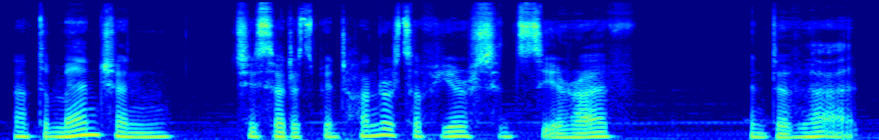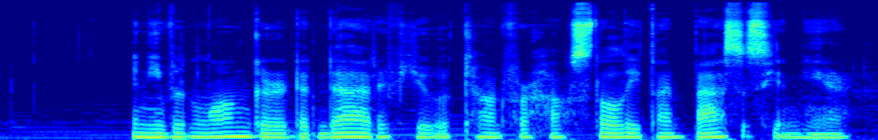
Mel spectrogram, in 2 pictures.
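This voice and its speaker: A man's voice: mid-range voice, fairly even intonation, normal speed, dark tone, faint music behind. A man streaming a video game, giving casual commentary and thinking aloud as he plays.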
